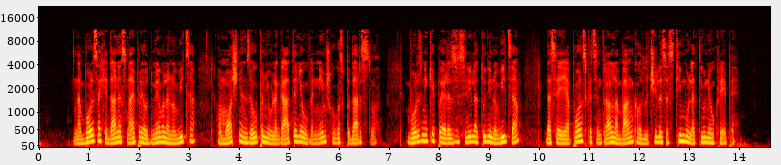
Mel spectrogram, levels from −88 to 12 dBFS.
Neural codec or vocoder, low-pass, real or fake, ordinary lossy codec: codec, 44.1 kHz, 7.8 kbps, Pupu-Codec; 19.8 kHz; fake; MP3, 48 kbps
